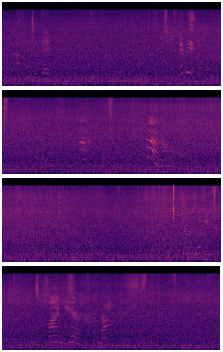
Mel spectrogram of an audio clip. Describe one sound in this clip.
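A boy talks close to the microphone.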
